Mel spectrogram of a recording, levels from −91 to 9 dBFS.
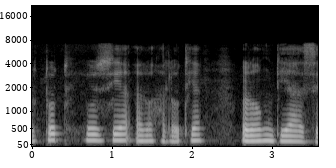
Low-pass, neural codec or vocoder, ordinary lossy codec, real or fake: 7.2 kHz; none; none; real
